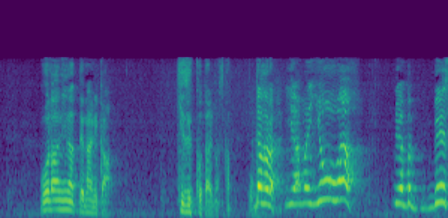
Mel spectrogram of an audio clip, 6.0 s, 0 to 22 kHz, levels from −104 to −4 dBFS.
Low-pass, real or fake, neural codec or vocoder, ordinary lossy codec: 7.2 kHz; fake; vocoder, 44.1 kHz, 128 mel bands, Pupu-Vocoder; MP3, 64 kbps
